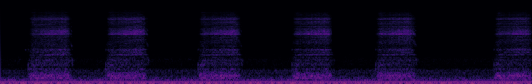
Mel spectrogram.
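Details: Wild barn owls mating in a nest box, the male afterwards preening the female's feathers: six harsh, hissing bursts repeated steadily about once a second, with a steady low hum in the background.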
